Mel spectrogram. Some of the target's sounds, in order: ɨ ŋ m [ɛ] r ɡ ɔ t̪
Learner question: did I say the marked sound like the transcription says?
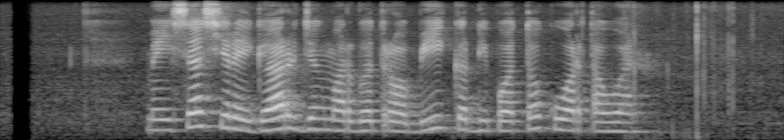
no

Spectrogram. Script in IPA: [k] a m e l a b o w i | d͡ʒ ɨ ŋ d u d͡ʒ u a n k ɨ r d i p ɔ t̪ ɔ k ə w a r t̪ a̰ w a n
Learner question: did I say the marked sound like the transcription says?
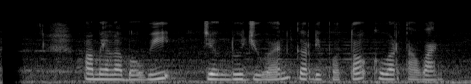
no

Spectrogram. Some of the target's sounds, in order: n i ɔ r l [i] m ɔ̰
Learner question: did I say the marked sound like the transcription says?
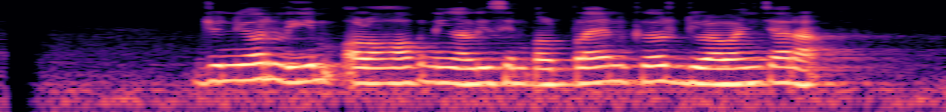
yes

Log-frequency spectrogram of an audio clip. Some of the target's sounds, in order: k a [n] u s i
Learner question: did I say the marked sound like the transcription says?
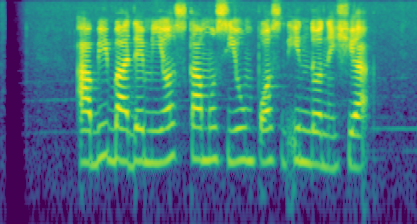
no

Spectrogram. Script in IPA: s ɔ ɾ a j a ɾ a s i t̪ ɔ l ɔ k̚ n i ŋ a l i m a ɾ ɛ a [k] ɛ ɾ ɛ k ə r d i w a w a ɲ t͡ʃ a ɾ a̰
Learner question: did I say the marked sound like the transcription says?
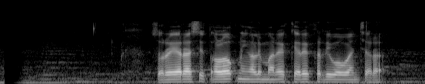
yes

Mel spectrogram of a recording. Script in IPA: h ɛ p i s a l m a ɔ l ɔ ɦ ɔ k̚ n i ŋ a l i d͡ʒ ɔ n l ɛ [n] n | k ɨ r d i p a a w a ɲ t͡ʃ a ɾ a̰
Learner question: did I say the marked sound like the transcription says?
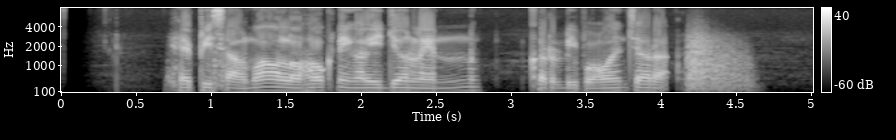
yes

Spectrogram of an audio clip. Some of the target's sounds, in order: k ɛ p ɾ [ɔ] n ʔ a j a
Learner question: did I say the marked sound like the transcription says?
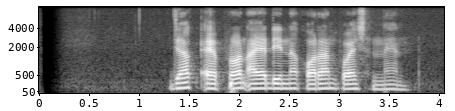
yes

